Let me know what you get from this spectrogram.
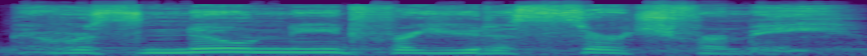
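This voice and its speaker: A woman's voice: lowish voice, moderate pace, a little mellow, lightly acted. A woman voicing a brooding, aloof immortal warrior youth in a fantasy video game, terse, grave and guarded. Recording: game music behind the voice.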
